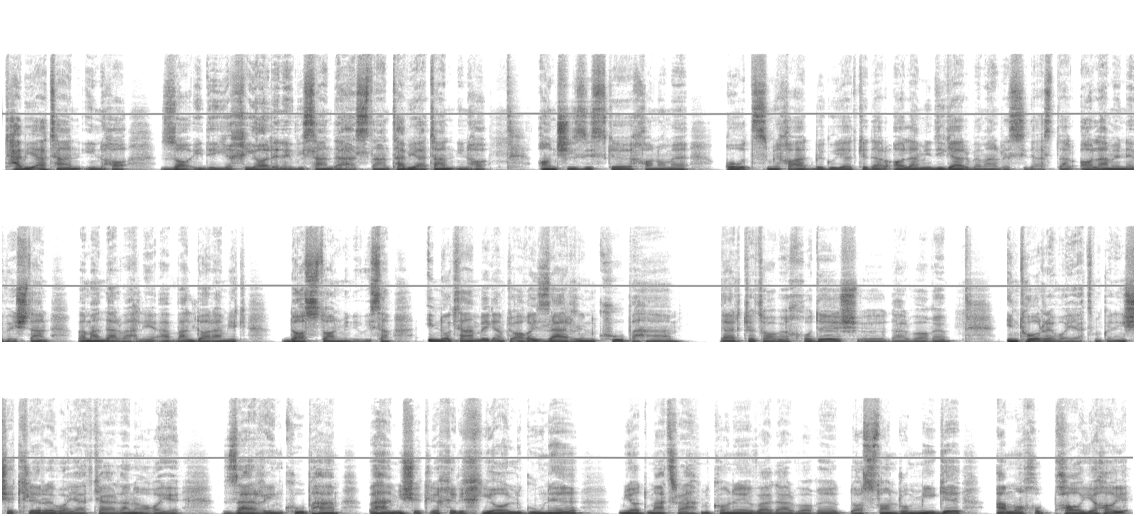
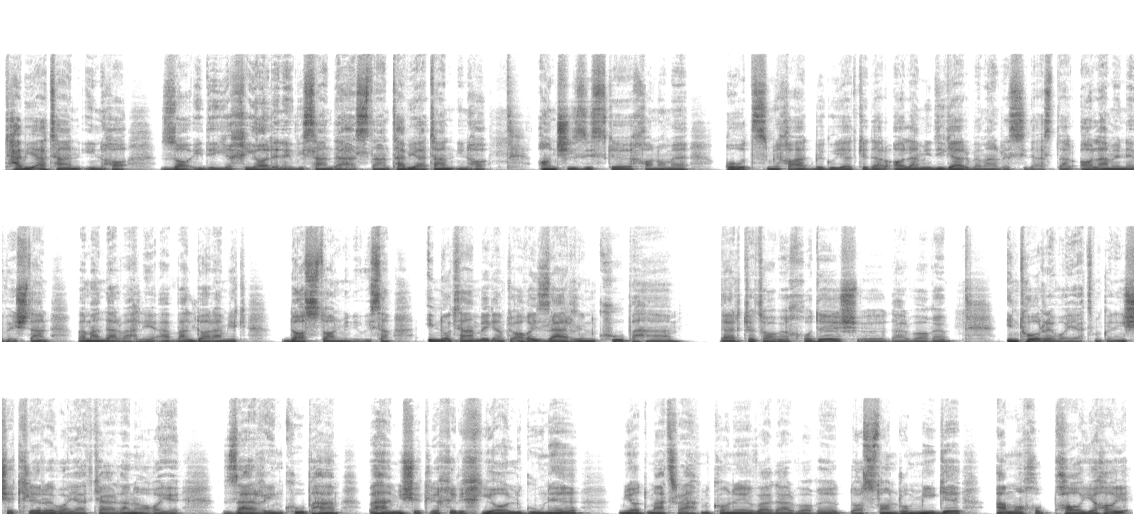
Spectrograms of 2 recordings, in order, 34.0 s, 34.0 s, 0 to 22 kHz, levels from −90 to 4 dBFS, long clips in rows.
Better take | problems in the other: second | high-pitched whine; faint; throughout; 7.5 kHz, 20 dB below the speech

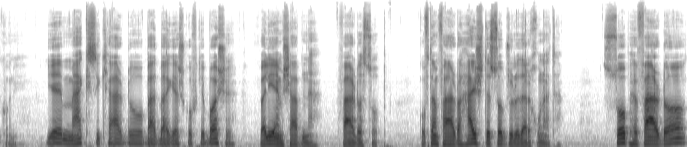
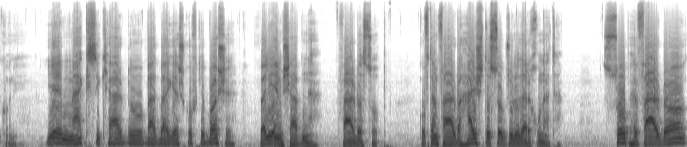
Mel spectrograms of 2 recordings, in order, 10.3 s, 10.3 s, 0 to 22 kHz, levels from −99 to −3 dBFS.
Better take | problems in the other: first | distortion; heavy; 7 dB below the speech

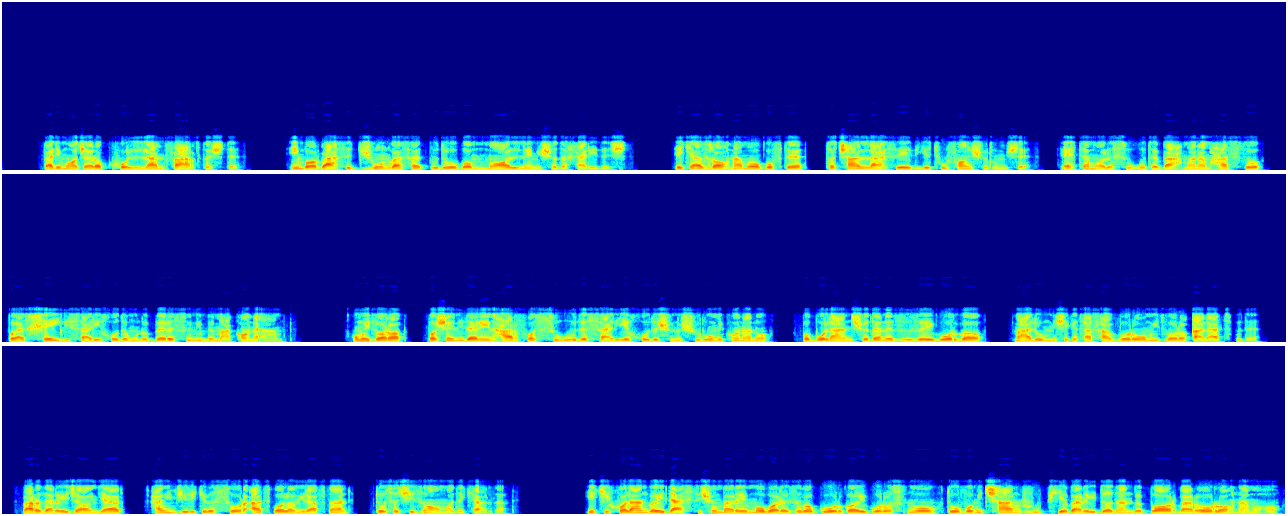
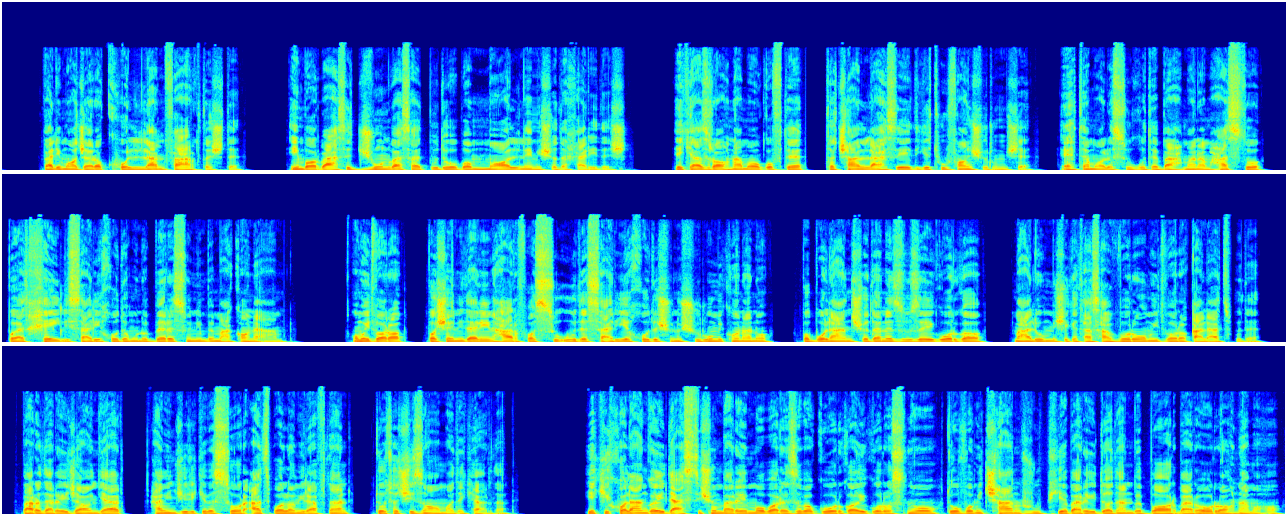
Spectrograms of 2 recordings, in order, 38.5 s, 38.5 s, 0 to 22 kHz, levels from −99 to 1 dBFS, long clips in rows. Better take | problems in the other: second | phone-call audio; nothing above 3.5 kHz

